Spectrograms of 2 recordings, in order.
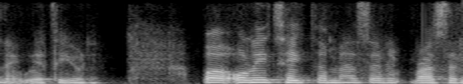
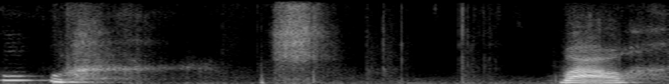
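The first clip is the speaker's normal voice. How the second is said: fighting tears. Real, not acted. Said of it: "I don't like crying on camera".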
